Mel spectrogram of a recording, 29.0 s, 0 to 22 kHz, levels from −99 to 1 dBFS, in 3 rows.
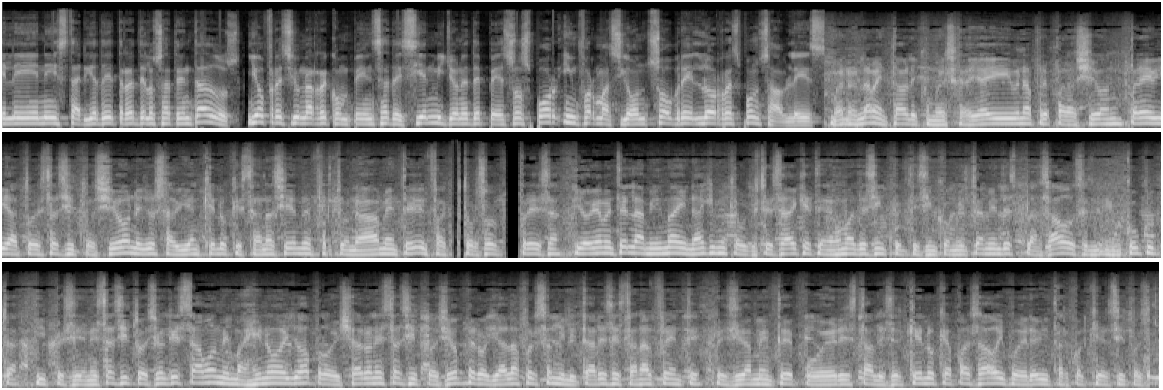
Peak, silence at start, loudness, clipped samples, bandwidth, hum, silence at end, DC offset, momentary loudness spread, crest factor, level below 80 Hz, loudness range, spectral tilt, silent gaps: -6 dBFS; 0 s; -18 LUFS; under 0.1%; 16.5 kHz; none; 0 s; under 0.1%; 3 LU; 12 dB; -54 dBFS; 1 LU; -5 dB/octave; 13.87-13.95 s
